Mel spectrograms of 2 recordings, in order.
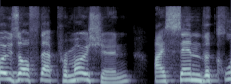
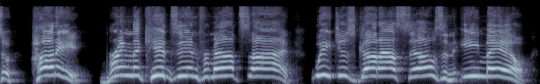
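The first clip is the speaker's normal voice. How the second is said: hammed-up Southern accent, pitched way up; Frank Kern, Southern accent; 9 semitones higher than usual. Speaker mocks the idea of everyone gathering for one email, exaggerated Southern accent. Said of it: "put his Southern accent on ... best Frank Kern impression".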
